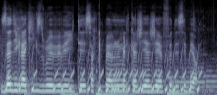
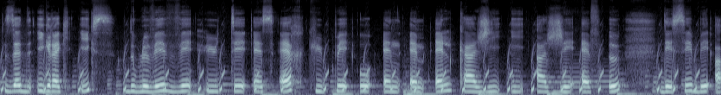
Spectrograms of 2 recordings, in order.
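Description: First: It is recited faster than before. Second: It is recited at a normal speed.

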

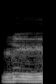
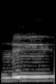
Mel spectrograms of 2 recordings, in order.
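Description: First: It is said with the third Mandarin tone. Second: It is said with the first Mandarin tone. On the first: "หลีเสียงที่สาม" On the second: "ลีเสียงที่หนึ่ง"

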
